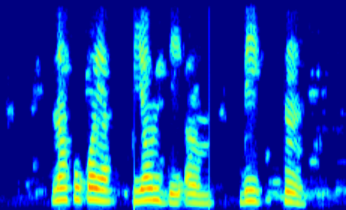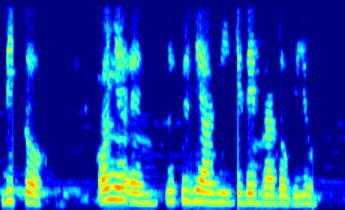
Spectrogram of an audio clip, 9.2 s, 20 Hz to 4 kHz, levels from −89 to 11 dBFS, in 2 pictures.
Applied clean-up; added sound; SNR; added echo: none; none; none; none.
